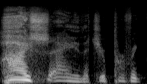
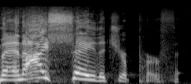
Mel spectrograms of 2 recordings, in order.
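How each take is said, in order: First: Quieter, tender restatement; hushed sincere echo; soft repeat. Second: Loud God's proclamation; booming divine statement; loud declaration. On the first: Real, not acted. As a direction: gently repeat it to the listener. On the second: Acted. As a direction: declare it as God. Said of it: "I am who I am".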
